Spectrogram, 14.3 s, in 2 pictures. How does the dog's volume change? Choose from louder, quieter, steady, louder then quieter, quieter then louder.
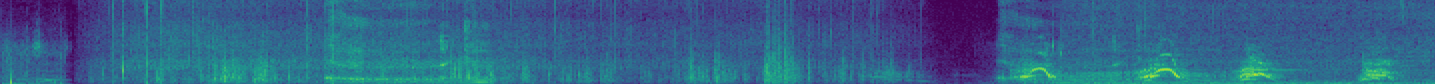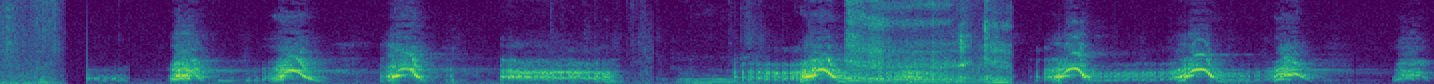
steady.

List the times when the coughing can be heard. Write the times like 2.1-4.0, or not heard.
1.6-2.5, 5.0-5.8, 11.3-12.2.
